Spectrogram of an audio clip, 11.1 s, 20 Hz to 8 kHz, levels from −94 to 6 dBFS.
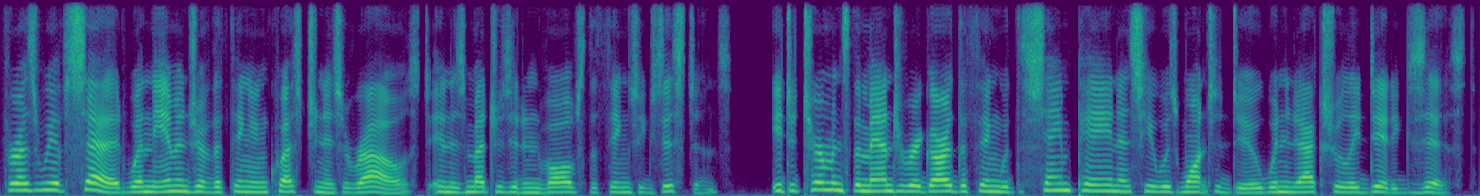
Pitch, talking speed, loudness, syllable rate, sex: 210 Hz, 245 wpm, -19 LUFS, 6.0 syllables/s, female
